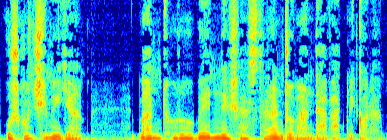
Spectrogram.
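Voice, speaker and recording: A man's voice: medium pitch, animated, a little mellow, no room sound, clean studio sound, pitched above the performer's own voice. A man doing an eager, pushy schoolboy. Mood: hushed. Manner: urgent, pleading.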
